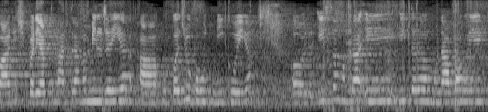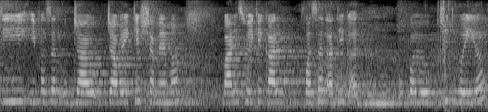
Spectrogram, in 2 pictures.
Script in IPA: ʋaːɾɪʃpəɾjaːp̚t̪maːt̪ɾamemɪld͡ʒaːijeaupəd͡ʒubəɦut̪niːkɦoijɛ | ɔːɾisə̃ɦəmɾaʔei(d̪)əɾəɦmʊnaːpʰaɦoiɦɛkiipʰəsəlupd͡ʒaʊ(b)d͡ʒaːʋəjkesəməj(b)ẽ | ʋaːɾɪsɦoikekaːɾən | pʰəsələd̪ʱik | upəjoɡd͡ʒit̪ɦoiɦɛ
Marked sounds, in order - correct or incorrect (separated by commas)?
incorrect, incorrect, incorrect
